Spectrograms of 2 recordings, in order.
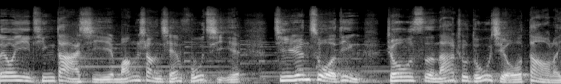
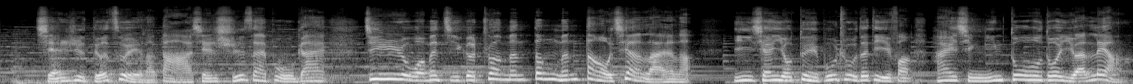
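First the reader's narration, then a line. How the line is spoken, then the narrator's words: Smiling, apologetic. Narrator (Chinese): 周四满面笑容地做了一个揖道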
